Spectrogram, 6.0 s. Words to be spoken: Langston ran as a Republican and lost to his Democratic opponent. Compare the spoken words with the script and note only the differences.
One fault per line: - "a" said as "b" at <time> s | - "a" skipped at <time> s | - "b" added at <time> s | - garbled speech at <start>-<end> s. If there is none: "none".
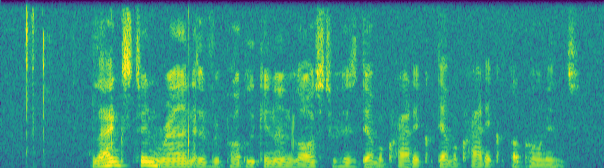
- "as" skipped at 1.9 s
- "Democratic" added at 4.3 s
